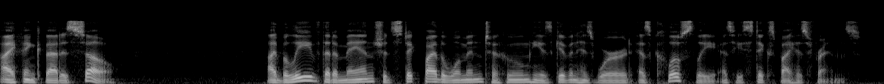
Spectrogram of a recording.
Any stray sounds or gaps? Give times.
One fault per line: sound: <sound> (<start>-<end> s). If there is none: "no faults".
no faults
